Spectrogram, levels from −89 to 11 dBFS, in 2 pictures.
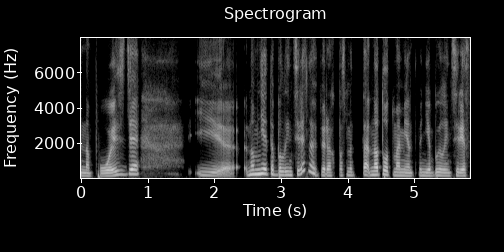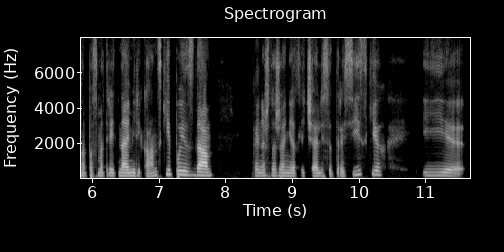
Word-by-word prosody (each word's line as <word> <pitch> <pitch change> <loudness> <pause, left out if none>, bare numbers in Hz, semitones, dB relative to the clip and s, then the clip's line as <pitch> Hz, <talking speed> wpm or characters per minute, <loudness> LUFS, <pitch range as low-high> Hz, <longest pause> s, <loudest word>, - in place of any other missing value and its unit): на 160 -1 -2
поезде. 195 - +2 0.8
И, 195 - -3 0.2
ну, 240 +3 +3
мне 265 +2 +8
это 245 - 0
было 205 -1 0
интересно. 230 - 0
Во-первых, 180 -9 -1
посм 180 +2 -5 0.2
на 210 0 +5
тот 220 -2 +2
момент 170 -2 -1
мне 170 -1 -1
было 175 +1 -1
интересно 170 0 +3
посмотреть 165 0 -4
на 170 -1 +4
американские 165 - -2
поезда. 195 -5 +4 0.6
Конечно 170 0 -6
же, 165 -1 -4
они 160 -1 -4
отличались 155 0 -4
от - - -12
российских. 215 - -4 0.5
И 175 +4 -6
175 Hz, 140 wpm, -20 LUFS, 165-210 Hz, 0.8 s, мне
